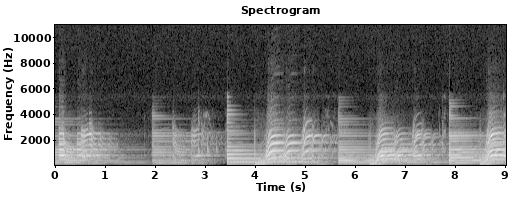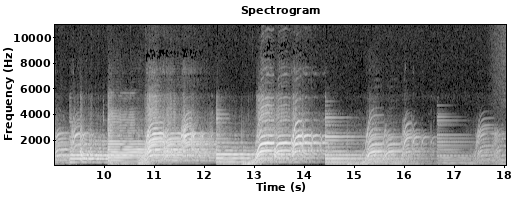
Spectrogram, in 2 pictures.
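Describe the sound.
An effects unit's stock echo algorithm shapes a run of played notes into loud, quacking filter swells with trailing repeats, each note sweeping upward in a steady series, heard alone.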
